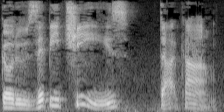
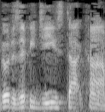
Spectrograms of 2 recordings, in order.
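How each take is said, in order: First: The phrase is said at a slower pace. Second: The phrase is said very quickly. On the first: The speaker calls it right. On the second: The speaker calls it wrong.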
